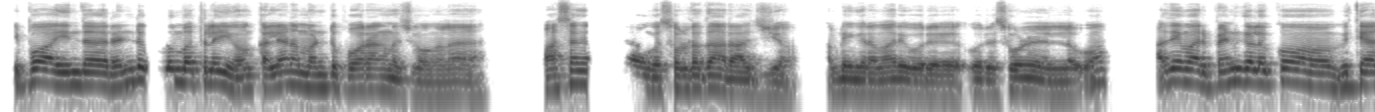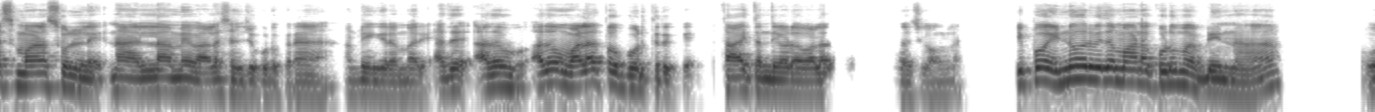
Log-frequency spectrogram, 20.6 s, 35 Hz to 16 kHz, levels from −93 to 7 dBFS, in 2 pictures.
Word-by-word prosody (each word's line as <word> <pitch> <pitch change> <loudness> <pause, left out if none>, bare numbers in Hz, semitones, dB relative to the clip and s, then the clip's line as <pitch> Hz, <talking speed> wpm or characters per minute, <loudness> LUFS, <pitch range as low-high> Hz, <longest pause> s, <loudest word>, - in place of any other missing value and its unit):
இப்போ 185 +3 +2 0.2
இந்த 155 0 +2 0.2
2 180 +7 +2
குடும்பத்துலயும் 175 -9 +1
கல்யாணம் 150 +2 +1
பண்ட்டு 135 +1 0
போறாங்கன்னு 125 -2 0
வச்சுக்கோங்களேன். 90 -1 -5 0.6
பசங்க 165 +7 0 0.4
அவுங்க 125 -4 +1
சொல்றதுதான் 130 -1 +1
ராஜ்யம் 95 -3 -3 0.2
அப்படிங்கிற 105 0 +1
மாரி 105 +1 +1
ஒரு 95 0 +2 0.3
ஒரு 100 -2 +1
சூழ்நிலை 115 -3 +2
நிலவும். 95 - -2 0.4
அதே 190 - +2
மாரி 170 -3 +3
பெண்களுக்கும் 180 0 +2 0.3
வித்தியாசமான 150 0 +1
சூழ்நிலை 125 -7 +1
நான் 115 -1 -1
எல்லாமே 115 0 +1
வேலை 100 +2 0
செஞ்சு 95 -2 -2
கொடுக்குறேன் 90 -1 -6 0.2
அப்படிங்கிற 95 -1 -3
மாரி. 95 - -6
அது 120 +3 0 0.2
அதுவு 140 0 +2 0.2
அதுவும் 170 -4 +2
வளர்ப்பை 170 +2 +2
பொறுத்திருக்கு. 375 - -3 0.3
தாய் 115 0 +1
தந்தையோட 105 -2 +1
வளர்ப்பு 95 0 -3 0.4
வச்சுக்கோங்களேன். 90 +2 -13 0.4
இப்போ 195 +4 +1
இன்னொரு 210 +4 +5
விதமான 185 -3 +3
குடும்பம் 160 -2 +2
எப்டின்னா? 105 -5 +1 0.9
ஒ - - +3
125 Hz, 130 wpm, -23 LUFS, 105-165 Hz, 0.9 s, இன்னொரு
